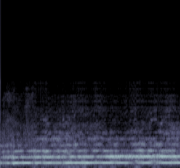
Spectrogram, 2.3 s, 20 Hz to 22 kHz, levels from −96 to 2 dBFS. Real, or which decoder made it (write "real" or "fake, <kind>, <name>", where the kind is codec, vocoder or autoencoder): fake, codec, HILCodec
